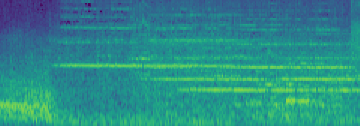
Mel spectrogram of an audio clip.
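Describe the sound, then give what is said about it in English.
A train rolls into a station with a steady, high metallic squeal from its wheels over a loud, continuous rumble, sustained throughout. “As this train just pulled into the station.”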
